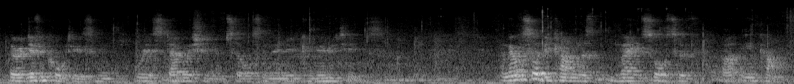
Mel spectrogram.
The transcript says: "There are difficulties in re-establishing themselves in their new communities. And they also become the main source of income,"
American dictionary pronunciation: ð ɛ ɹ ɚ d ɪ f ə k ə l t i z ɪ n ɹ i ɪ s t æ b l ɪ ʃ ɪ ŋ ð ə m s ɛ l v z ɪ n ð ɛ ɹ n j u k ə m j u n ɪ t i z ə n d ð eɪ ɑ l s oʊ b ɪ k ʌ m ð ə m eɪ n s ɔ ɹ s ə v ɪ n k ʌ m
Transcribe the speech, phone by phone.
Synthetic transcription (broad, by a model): ð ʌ ɹ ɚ d ɪ f ə k ə l t i z ɪ n ɹ i ɪ s t æ b l ɪ ʃ ɪ ŋ ð ə m s ɛ l v z ɪ n ð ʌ ɹ n j u k ə m j u n ɪ t i z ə n ð eɪ ɑ l s oʊ b ɪ k ʌ m ð ə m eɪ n s ɔ ɹ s ə v ɪ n k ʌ m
